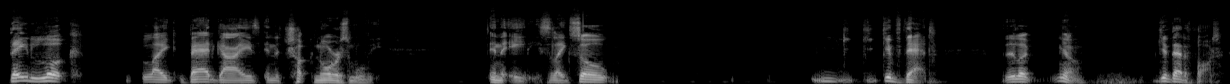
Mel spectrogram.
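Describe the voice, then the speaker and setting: A man's voice: fairly low pitch, dry recording, studio quality. A middle-aged man hosting a comedy podcast, telling a story in a rambling, profane way with lots of restarts and stammers. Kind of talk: casual storytelling monologue.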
